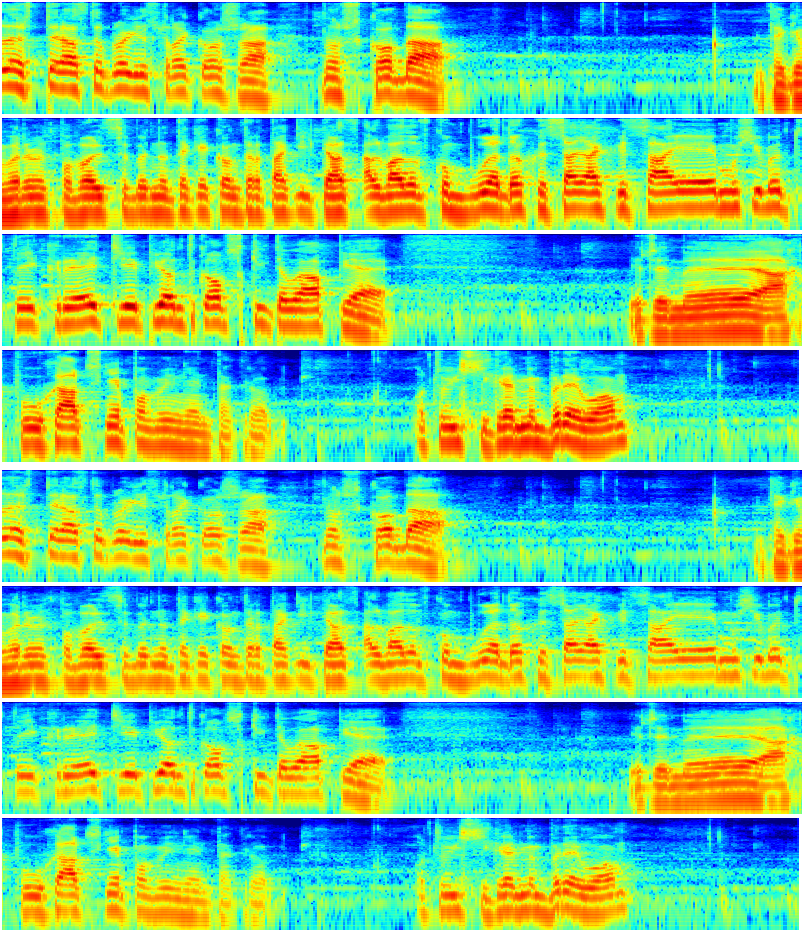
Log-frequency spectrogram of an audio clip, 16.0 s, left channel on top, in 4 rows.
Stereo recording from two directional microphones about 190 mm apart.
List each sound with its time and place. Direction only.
0.0 s speech: 35° left (ahead or behind)
3.5 s speech: 40° left (ahead or behind)
11.1 s speech: 40° left (ahead or behind)
14.1 s speech: 50° left (ahead or behind)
